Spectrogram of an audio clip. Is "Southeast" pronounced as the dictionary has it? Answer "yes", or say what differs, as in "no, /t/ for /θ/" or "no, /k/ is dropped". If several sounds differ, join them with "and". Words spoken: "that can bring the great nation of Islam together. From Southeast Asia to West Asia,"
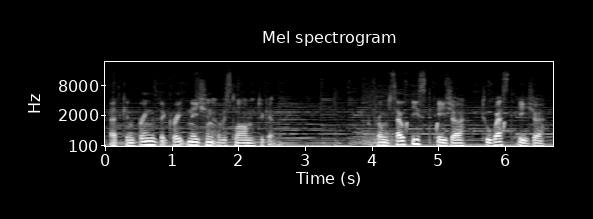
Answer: yes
